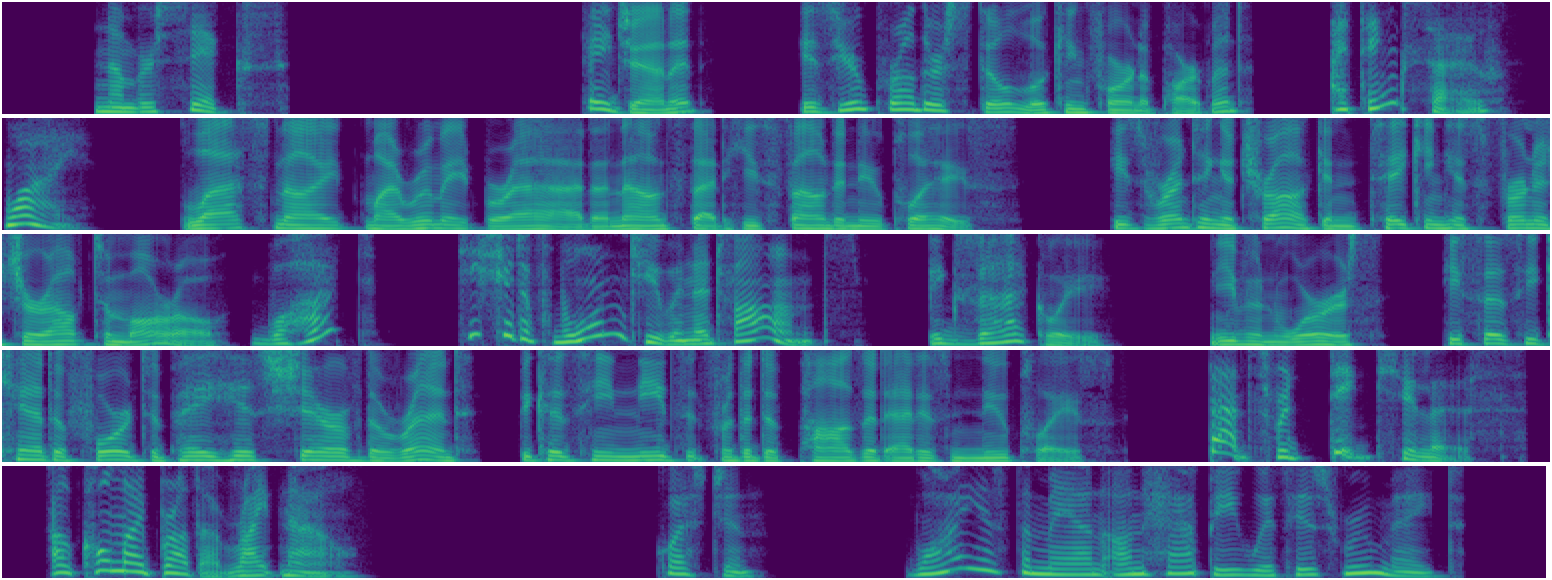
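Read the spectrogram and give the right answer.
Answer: The roommate is moving out without warning and won't pay his share of the rent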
